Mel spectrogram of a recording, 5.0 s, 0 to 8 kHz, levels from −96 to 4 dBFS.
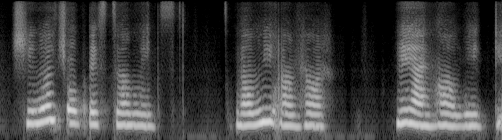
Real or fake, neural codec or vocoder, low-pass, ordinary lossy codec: fake; codec, 16 kHz, 0.5 kbps, FreqCodec, smaller model; none; none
